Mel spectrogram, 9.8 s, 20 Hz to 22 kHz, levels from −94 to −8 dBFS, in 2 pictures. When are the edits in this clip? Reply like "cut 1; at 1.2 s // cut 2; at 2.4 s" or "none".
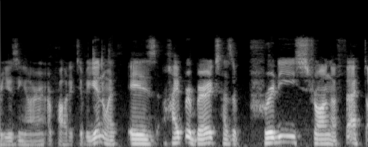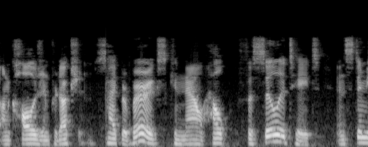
cut 1; at 1.6 s // cut 2; at 6.3 s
